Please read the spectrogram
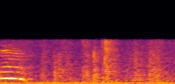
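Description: A dog gives one short whine right at the start, dipping slightly in pitch. After it come faint scattered ticks and scuffs over a steady low hum.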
